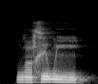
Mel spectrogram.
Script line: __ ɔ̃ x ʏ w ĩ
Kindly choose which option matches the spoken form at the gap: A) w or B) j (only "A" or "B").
A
